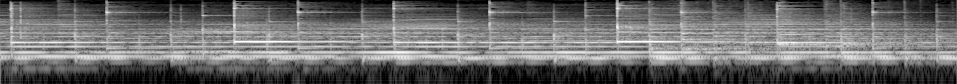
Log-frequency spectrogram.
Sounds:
tender music, theme music, music

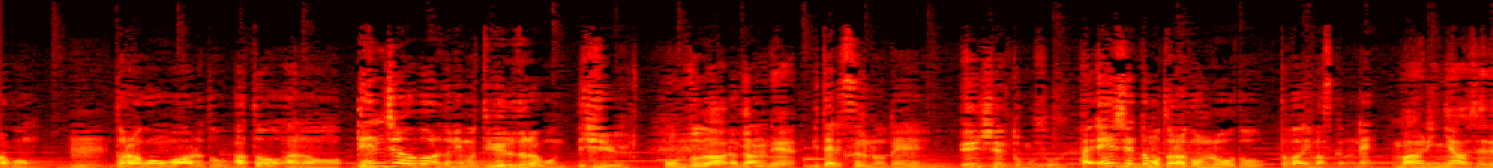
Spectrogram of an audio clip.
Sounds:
speech, music

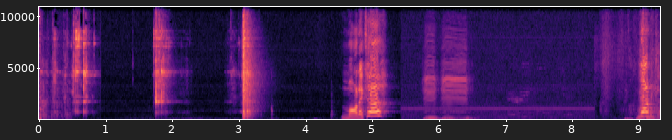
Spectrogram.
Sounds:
inside a small room, speech

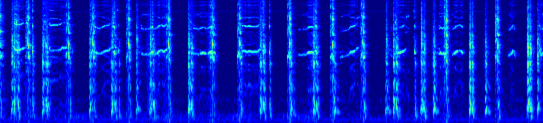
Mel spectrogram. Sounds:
bird

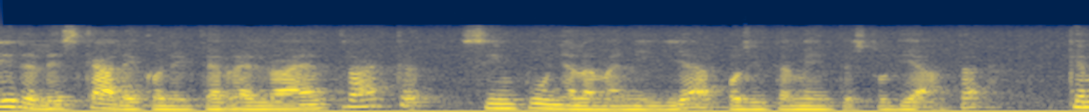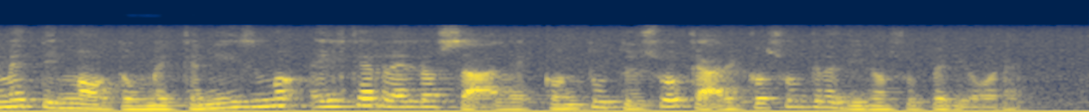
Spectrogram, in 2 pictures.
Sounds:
speech

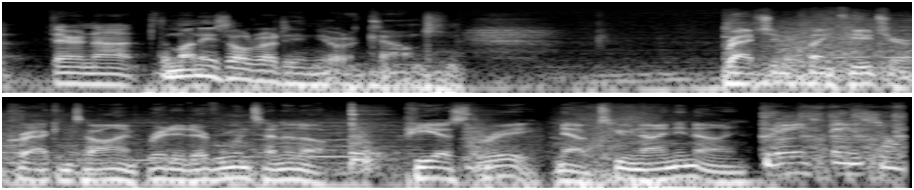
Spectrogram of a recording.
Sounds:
music, speech

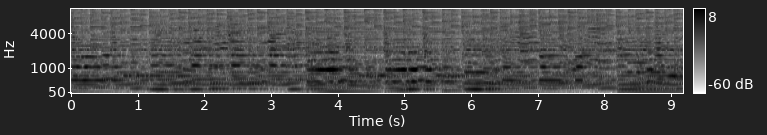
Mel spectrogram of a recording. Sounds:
playing harpsichord

